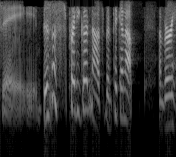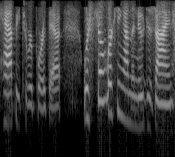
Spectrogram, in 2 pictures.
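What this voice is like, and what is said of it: Slightly raspy voice. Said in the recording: “My voice is already a little raspy.”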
